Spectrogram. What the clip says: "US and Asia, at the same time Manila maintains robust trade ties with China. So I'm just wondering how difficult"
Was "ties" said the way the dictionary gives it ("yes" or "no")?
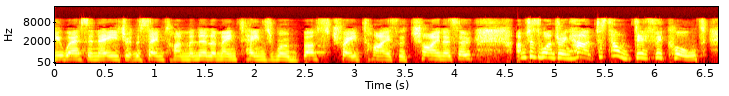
yes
